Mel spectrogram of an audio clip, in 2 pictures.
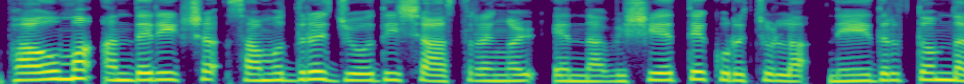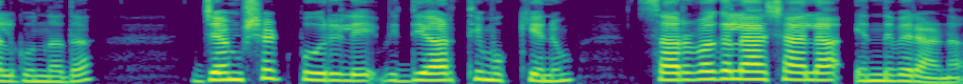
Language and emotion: Malayalam, neutral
